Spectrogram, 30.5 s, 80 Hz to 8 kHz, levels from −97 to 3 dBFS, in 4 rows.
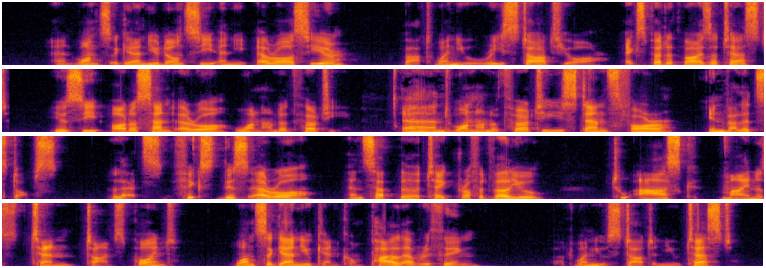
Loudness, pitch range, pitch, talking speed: -17 LUFS, 100-135 Hz, 115 Hz, 115 wpm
